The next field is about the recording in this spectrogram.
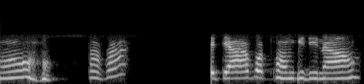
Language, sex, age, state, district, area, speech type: Assamese, female, 18-30, Assam, Majuli, urban, conversation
